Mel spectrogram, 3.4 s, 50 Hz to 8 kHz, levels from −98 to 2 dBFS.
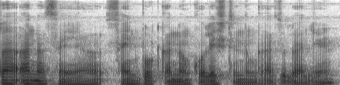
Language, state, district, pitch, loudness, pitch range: Ao, Nagaland, Dimapur, 100 Hz, -21 LUFS, 95-110 Hz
